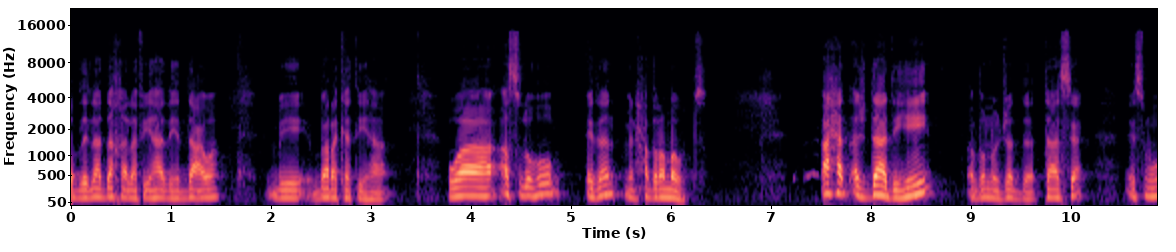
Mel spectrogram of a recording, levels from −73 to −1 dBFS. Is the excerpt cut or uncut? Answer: uncut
